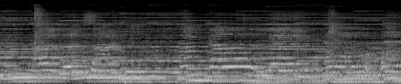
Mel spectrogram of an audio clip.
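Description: A girl singing an upbeat idol-pop song into a microphone over a loud backing track.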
